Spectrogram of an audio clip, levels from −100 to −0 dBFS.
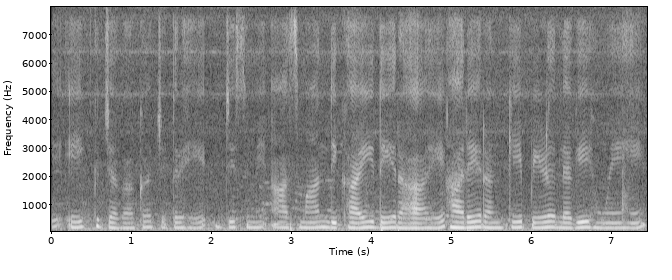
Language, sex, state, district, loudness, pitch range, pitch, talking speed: Hindi, female, Bihar, Purnia, -17 LUFS, 180-200 Hz, 185 Hz, 145 wpm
